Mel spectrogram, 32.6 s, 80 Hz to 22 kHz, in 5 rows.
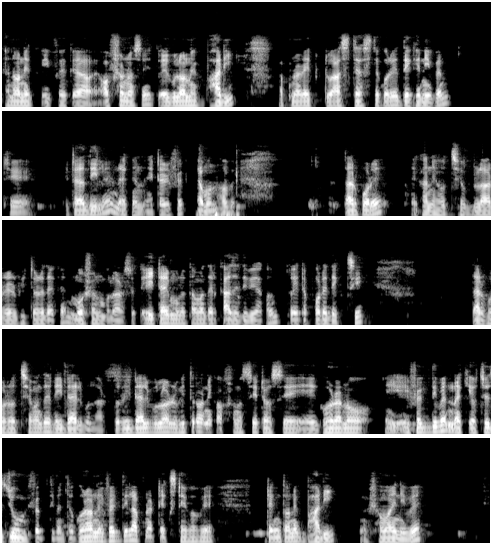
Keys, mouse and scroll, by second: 9.4 ctrl+z.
